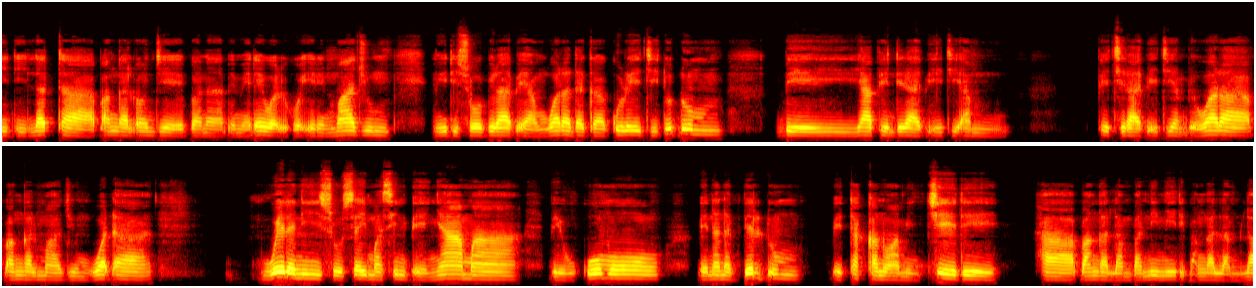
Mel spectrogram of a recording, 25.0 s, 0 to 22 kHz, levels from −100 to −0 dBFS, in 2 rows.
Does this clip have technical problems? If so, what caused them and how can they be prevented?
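No technical problems are audible.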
